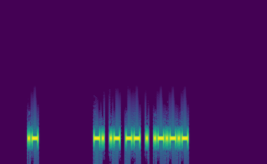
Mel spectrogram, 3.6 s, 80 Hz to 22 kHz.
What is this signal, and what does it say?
Morse code, heard as a keyed tone, about 46 wpm, 700 Hz. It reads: A NAME.
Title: 4x Word-Spacing - Sentences from Top 500 Words - 45wpm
